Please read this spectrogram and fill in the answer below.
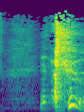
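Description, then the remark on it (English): A single loud sneeze bursts out after a brief quiet lead-in, a harsh, breathy blast that ends with a short voiced, throaty tail. “Oh, if this was a real show, I'd have a sneeze button.”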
